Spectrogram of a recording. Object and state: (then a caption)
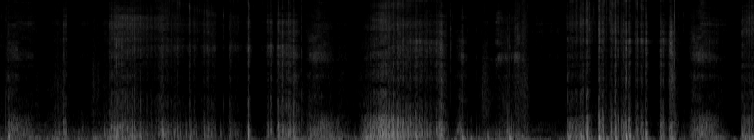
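Wooden pencil being shaved. A small, solid black-lead wooden pencil is shaved with a utility knife blade. Repeated rough scraping and shaving strokes come in uneven bursts, with a low, heavy rasp and short, dry cuts that stop with almost no ring.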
